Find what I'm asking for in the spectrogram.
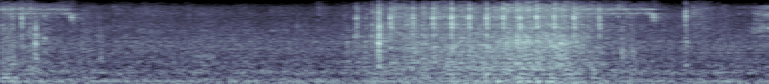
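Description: Sewing machine running steadily while back stitching a handbag, a continuous close mechanical whir with rapid needle rhythm that briefly picks up and swells before settling.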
